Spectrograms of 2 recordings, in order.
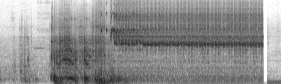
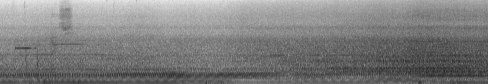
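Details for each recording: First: Car engine with swapped motor cranks and catches, then loud steady high squeal from the alternator belt at idle; loosening tension did not cure it. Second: Petrol car engine after a motor swap, idling steadily with an even hum and no belt squeal. The alternator belt had squealed because it sat on the wrong set of pulley teeth, possibly the wrong crank pulley.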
